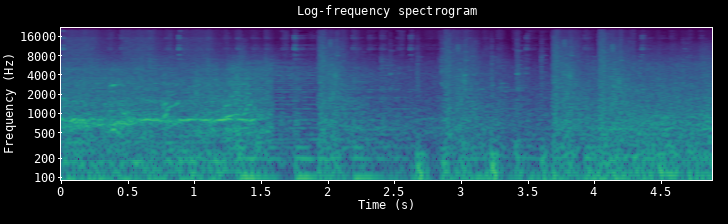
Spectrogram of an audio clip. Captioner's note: gunshot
